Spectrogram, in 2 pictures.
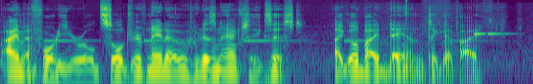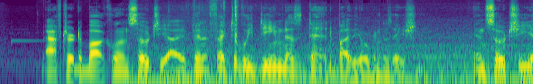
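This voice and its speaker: A man's voice: lowish voice, background noise, lightly acted. A man playing a weary, haunted soldier in his forties in an audio drama, grave and terse. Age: 40s. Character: weary haunted 40-year-old male ex-soldier in hiding. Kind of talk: audio drama acting and narration.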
